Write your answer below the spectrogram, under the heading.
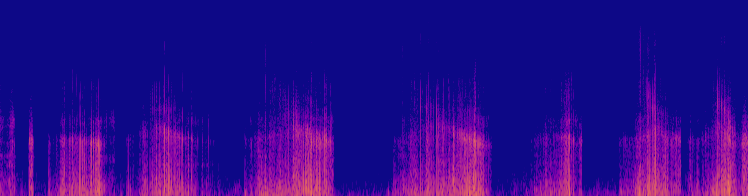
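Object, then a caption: Small foam microphone windscreens. Long fingernails on both hands scratch two small black foam windscreens mounted on a Tascam recorder. Slow, deep scratching comes in repeated bursts of a second or two, separated by near-silent pauses. The scratches sound like a heavy, low rumble with a rough, scraping texture on top.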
